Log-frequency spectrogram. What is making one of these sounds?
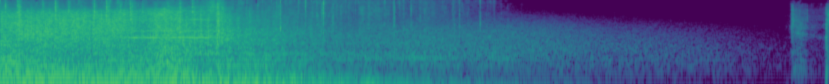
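A fiery explosion booms and slowly fades away.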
